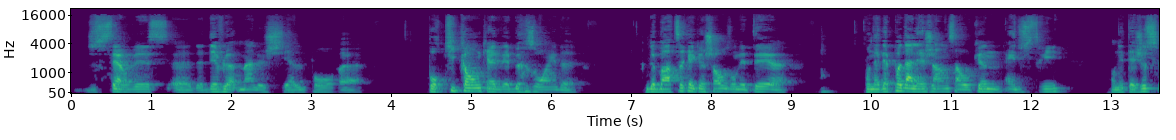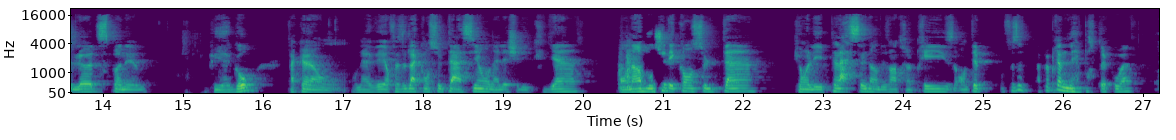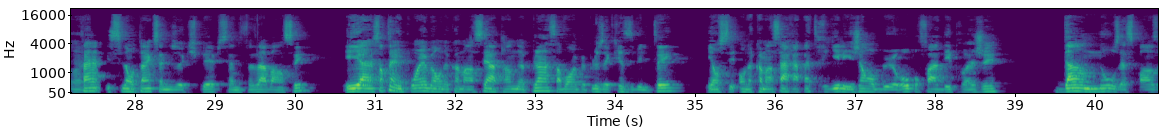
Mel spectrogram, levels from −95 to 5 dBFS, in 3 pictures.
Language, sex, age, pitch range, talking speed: French, male, 30-49, 105-125 Hz, 170 wpm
